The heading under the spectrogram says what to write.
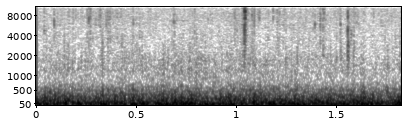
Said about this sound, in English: All that could be heard was the sound of the horses' hooves against the cobbles and their shared laughter.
